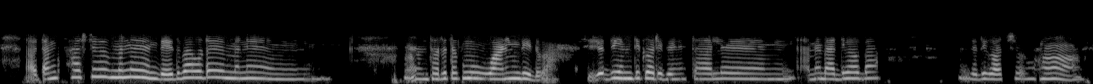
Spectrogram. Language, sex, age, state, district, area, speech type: Odia, female, 18-30, Odisha, Jagatsinghpur, rural, conversation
